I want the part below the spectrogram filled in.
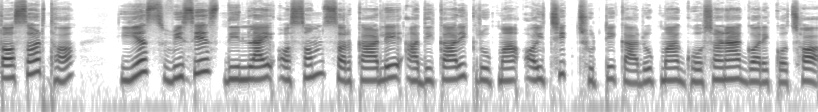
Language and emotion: Nepali, neutral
